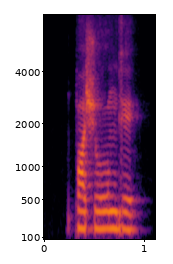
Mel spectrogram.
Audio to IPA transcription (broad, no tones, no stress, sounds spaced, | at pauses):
p ɑ ʃ oː ŋ ɡ e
